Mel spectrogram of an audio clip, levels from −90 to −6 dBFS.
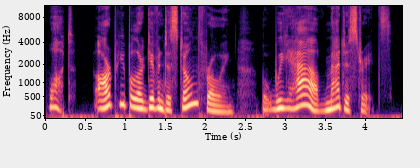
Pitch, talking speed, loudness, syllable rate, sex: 200 Hz, 160 wpm, -17 LUFS, 5.5 syllables/s, female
